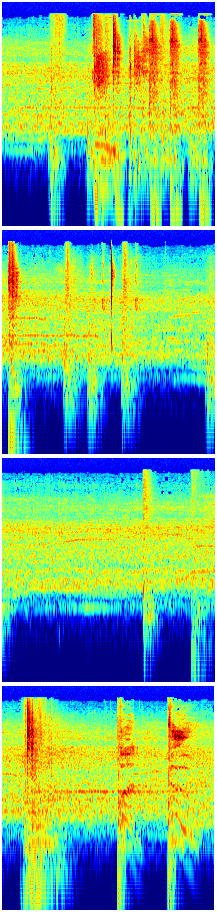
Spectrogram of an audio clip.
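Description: Heavy thuds of blows and body slams land again and again in a wrestling game.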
